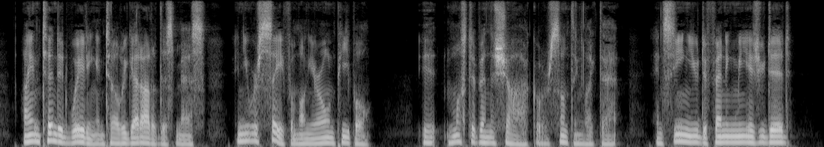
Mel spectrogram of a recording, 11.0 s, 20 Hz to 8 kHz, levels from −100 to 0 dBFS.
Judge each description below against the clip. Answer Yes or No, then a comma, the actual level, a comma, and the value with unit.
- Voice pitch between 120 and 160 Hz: No, low, 110 Hz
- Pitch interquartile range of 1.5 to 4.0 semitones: No, average, 4.7 semitones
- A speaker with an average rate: Yes, average, 195 wpm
